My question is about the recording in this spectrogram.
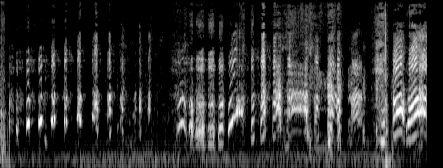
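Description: A young child laughing hysterically in high-pitched squeals: quick bursts of laughter, then longer drawn-out squealing laughs, stopping suddenly near the end.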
